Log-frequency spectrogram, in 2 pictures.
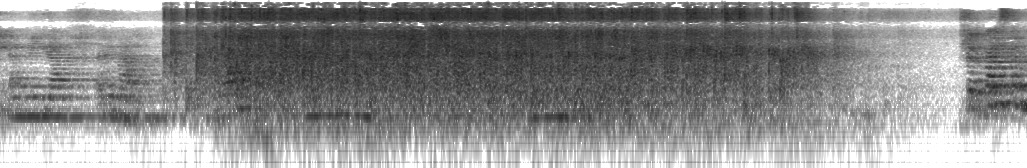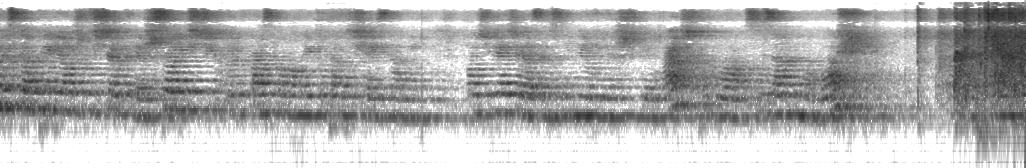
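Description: A choir of young women and girls sings together in a large echoing hall.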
